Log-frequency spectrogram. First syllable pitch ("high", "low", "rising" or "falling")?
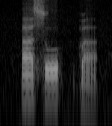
high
